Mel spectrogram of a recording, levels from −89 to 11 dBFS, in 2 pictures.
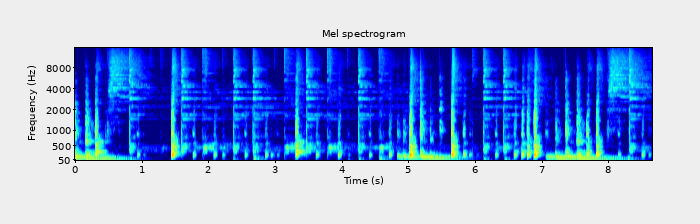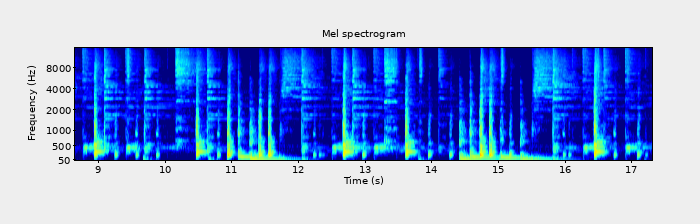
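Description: A noise suppressor applied to music stays active throughout, mistaking sustained parts and ambience for noise and swinging the level by roughly 15 dB, so the music pumps. Sound cut by the noise suppressor appears at 0.95–4.77 s, 5.91–6.43 s, 8.54–10.16 s, 12.21–14.41 s and from 16.05 s to the end, sinking by about 14 to 17 dB with tails cut short.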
